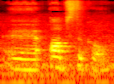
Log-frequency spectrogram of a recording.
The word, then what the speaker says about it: obstacle: Então, por exemplo, o obstacle, se eu for falar obstacle, e aí eu quero me lembrar que aquele T é mudo, mas eu já estou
